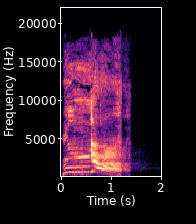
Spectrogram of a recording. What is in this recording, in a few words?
Female Naga Attack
